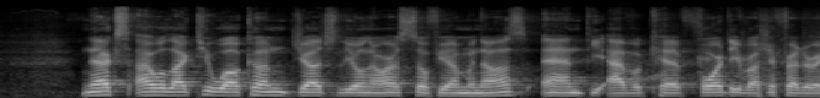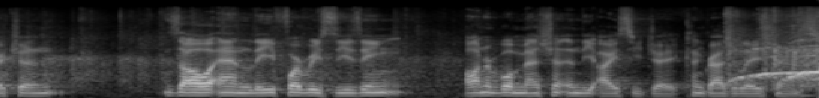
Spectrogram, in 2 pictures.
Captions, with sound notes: Next, I would like to welcome Judge Lenora Sophia Manaz and the advocate of the Russian Federation. (small claps) Zoa Ann Lee for receiving honorable mention in the ICJ. Congratulations.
